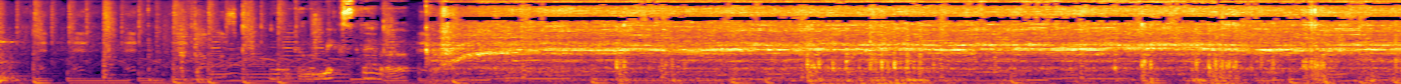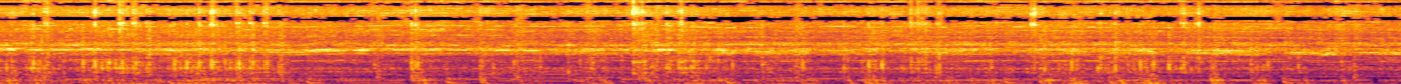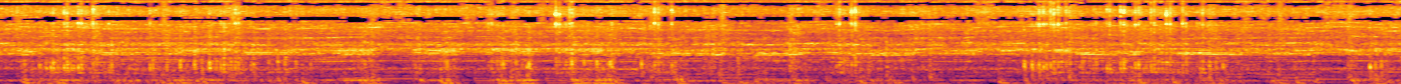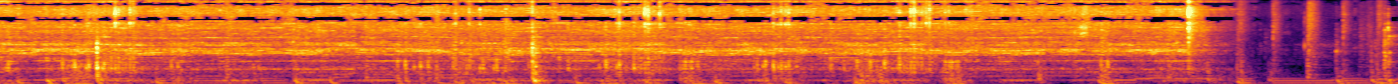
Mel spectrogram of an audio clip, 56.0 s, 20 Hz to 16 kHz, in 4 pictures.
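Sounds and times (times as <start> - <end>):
electric hand mixer running: 0.0 - 0.4, 4.2 - 54.7
background music: 0.0 - 56.0.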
